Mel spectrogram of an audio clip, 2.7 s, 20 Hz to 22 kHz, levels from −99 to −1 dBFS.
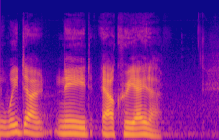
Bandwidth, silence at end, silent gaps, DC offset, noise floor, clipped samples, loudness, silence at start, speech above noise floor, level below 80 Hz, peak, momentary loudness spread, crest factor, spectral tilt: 13 kHz; 0.7 s; none; under 0.1%; -57 dBFS; under 0.1%; -25 LUFS; 0 s; 32 dB; -72 dBFS; -6 dBFS; 8 LU; 22 dB; -6 dB/octave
